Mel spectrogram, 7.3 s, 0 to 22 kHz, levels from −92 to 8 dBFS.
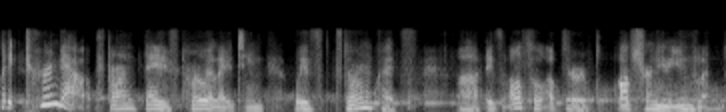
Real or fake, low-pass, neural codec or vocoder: fake; 7.2 kHz; codec, 16 kHz, 1 kbps, FreqCodec, smaller model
